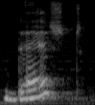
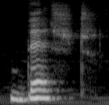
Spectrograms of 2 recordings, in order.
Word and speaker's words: deszcz: Pada deszcz i Anna ma parasol. Pada deszcz i Anna ma parasol. Warning, pronunciation storm ahead. Repeat after me. Deszcz, deszcz, cz, deszcz.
